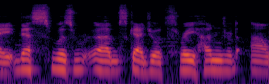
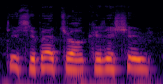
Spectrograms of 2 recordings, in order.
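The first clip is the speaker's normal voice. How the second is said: louder put-on silly voice; goofy mocking voice; 4 dB louder than usual. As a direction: parrot the phrase in a funny voice. Repeats in odd voice.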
